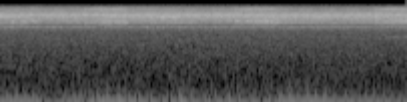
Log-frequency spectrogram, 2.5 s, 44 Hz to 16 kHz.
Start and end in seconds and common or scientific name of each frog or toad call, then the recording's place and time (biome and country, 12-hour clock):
none
Atlantic Forest, Brazil, 7:00pm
